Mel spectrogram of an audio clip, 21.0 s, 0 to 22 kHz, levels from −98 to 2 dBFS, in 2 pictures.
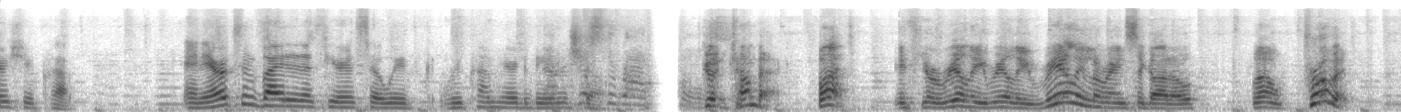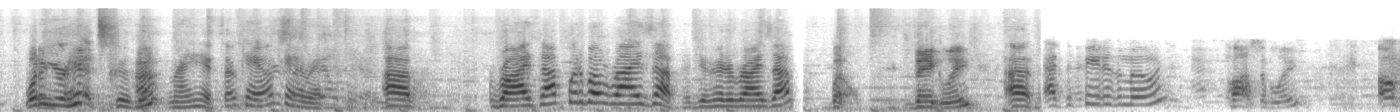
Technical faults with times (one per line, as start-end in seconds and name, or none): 4.87-5.12 call audio freeze
10.30-11.98 jitter buffer speed-up
16.44-16.56 short stall from a late packet
18.31-21.01 input switched to a poorer device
